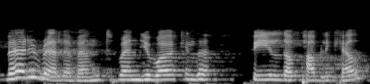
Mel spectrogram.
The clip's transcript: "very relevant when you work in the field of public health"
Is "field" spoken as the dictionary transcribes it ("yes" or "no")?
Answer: yes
